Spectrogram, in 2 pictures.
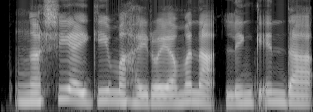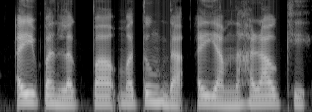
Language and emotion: Manipuri, happy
